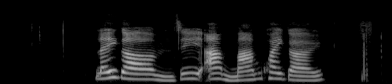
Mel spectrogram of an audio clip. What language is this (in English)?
Cantonese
